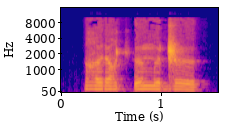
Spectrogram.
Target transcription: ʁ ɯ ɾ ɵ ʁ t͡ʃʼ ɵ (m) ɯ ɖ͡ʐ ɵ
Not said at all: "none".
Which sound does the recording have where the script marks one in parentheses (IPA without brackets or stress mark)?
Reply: m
